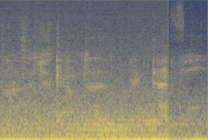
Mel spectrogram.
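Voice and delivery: urgent breathy whisper, voice off; hunting whisper. Real, not acted. Stalking a gobbler, whispering to his hunting partner in hushed urgency. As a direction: whisper so the bird can't hear.

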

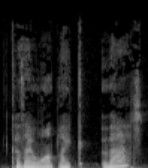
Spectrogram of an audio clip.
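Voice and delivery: usual speaking voice

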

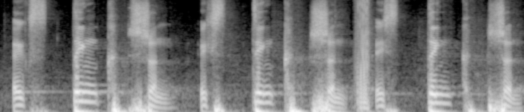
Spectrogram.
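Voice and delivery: ex-TINC-tion drawn out slowly, falling; slow teacher model of extinction; stress on tinc. Shown as a demonstration. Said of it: "Vậy âm nhấn ở chữ gì?".

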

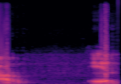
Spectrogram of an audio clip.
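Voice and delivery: ordinary talk, nothing marked

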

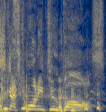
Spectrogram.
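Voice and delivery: high, slow drawn-out holler; mock defiant boast. Musket shooter brags about his ammunition, mock defiant boast.

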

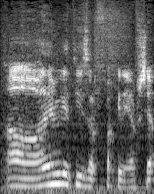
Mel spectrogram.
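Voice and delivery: normal talking voice

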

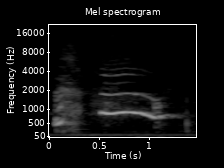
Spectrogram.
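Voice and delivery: very high, thin squeal; cry for help. Acted. Second pig as wolf blows, high cry for help. Second pig's house blown down.

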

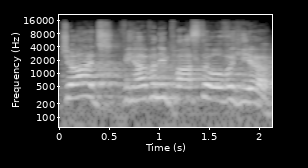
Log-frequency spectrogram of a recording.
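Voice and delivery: loud, high call across the hall; indignant calling out. Acted. Hans reports an imposter to the judge, indignant calling out. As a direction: summon the judge loudly.

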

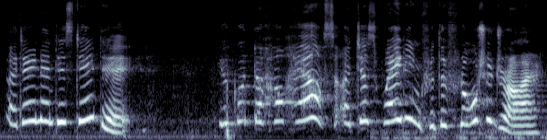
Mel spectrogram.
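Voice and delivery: high-pitched, plaintive questioning of a dog; puzzled pet talk. Real, not acted. Owner asking dog why it waits at door, high bafflement. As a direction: ask it high, in fond bafflement.

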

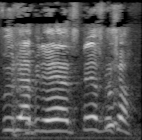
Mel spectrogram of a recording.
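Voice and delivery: high, loud cheering shout; excited shout. Real, not acted. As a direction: cheer her on to dance. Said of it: "Wanna throw in another happy dance?".

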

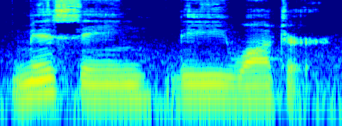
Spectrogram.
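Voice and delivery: very slow, syllable by syllable; measured haiku recital. Shown as a demonstration. Teacher reciting an example haiku to kids, slow and measured. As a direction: draw out each word for counting.

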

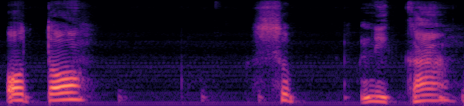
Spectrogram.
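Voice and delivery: broken into chunks with clear pauses; pronunciation demo. Shown as a demonstration. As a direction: model it slowly, piece by piece. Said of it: "Esta es la pronunciación". (demostración pausada, por partes)

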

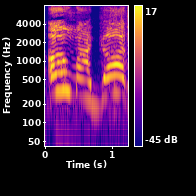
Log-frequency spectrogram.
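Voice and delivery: slow, loud moan of delight; drawn-out delight. Real, not acted. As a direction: stretch it out, savoring. Savoring the bread.

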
